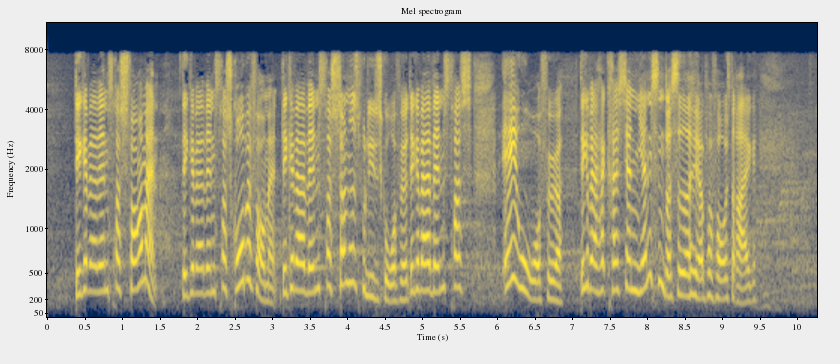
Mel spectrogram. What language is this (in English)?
Danish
